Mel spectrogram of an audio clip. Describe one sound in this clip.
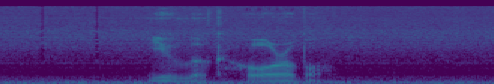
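A man speaks quietly and tensely, close by.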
